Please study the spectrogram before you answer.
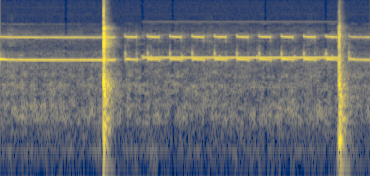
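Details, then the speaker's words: Repaired Lawn Flite mower starter solenoid bench-tested after stripping, positive applied with continuity tester on body: sharp contact clicks about two seconds apart over a steady high beep; solenoid closes and passes current, functioning normally. "and you can hear it click as well there's a bit of annoying beep on this you can actually hear it click and the continuity is there so it is now a functioning solenoid"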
